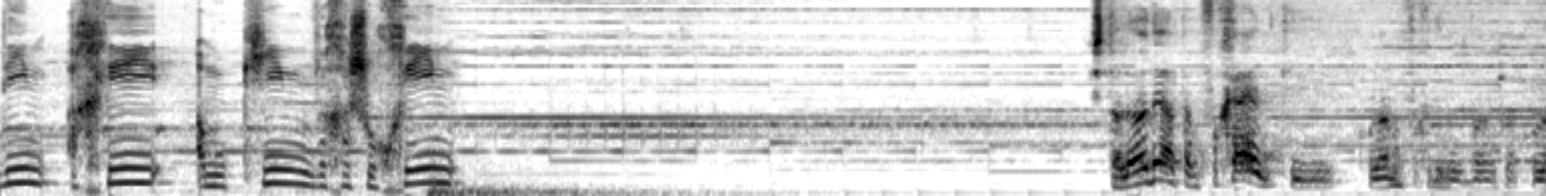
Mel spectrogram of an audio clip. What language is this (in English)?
Hebrew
